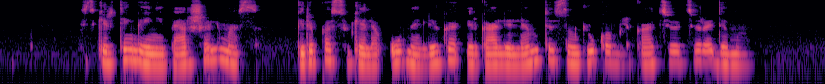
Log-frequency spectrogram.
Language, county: Lithuanian, Vilnius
